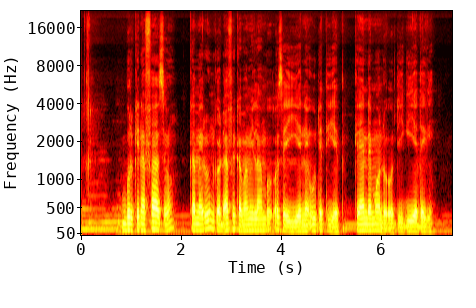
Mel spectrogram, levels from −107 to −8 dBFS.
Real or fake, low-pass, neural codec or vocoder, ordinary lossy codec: real; none; none; none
